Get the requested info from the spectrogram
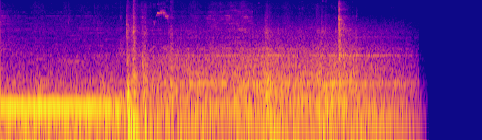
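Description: Metro train sound effect: a steady low hum over a rumble, with sharp clunks about two, four and five seconds in. It fades out and stops about six seconds in.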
